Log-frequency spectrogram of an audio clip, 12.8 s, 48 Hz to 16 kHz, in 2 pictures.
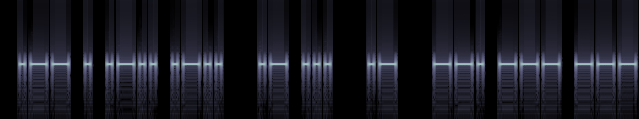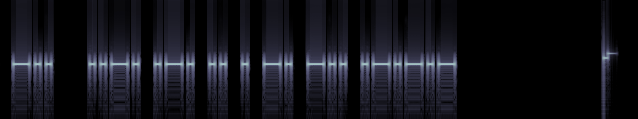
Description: Morse code, heard as a keyed tone, about 22 wpm, 700 Hz. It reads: WELL AS A GOOD FRIEND.
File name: practice / 22wpm / Sentences with 4-Word Phrases - 22wpm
